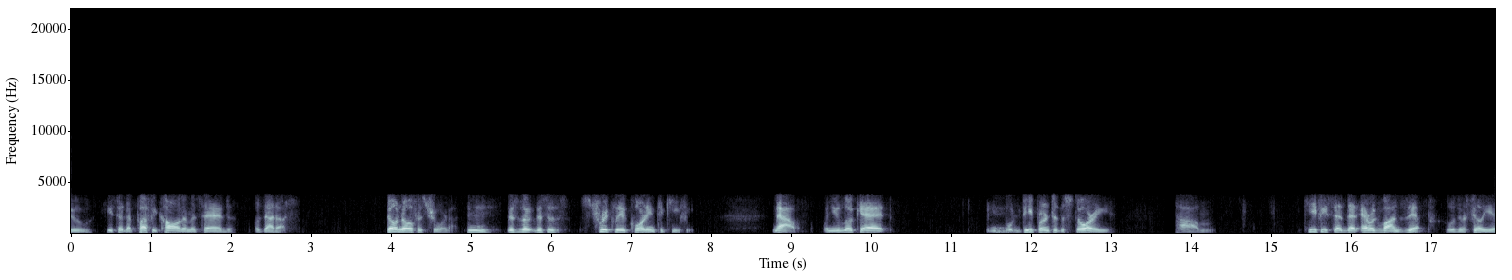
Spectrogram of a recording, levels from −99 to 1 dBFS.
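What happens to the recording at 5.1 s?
At 5.1 s the speech carries the same G.729 codec coloration present through the whole clip. The coder models each 10 ms frame as a vocal-tract filter and a pitch predictor, excited by a few sparse pulses, which fits an 8 kbit/s rate. The line band runs from 150 Hz to 3.4 kHz, so the voice sounds thin and boxy. The coding damage is plainly audible as a rough, slightly synthetic buzz on the speech.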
